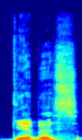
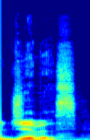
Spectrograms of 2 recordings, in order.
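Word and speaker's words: gibbous: called gibbus or jbus I tend to say gibbus but that's just my choice I think a lot of people say jbus as well and that's spelled g i b b o u s and you could be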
